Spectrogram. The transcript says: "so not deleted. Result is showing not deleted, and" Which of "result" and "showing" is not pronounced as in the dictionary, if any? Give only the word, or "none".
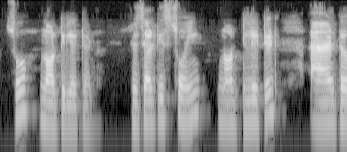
showing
